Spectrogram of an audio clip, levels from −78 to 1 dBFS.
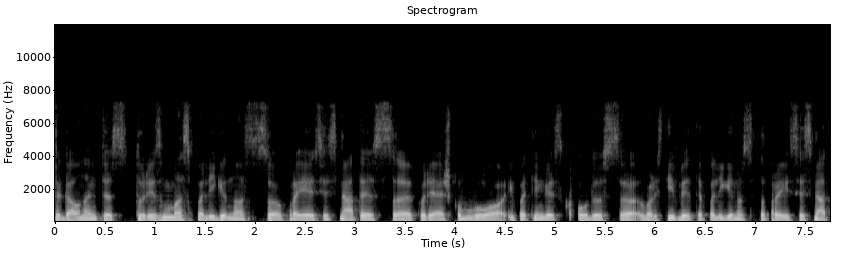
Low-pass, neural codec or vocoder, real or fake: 7.2 kHz; codec, 16 kHz, 4.8 kbps, FACodec; fake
